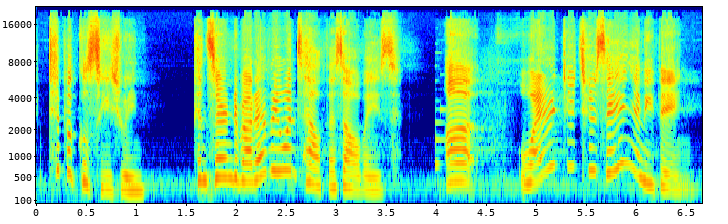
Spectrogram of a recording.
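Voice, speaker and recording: A woman voicing a tiny, excitable, childlike fairy companion in a video game, chatty and exclaiming. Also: very high-pitched, measured pace, noisy background, exaggerated voice. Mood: chatty, puzzled. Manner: refers to self in third person, exclaiming. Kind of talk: video game character voice acting.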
